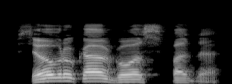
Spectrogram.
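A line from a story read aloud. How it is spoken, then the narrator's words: Grim. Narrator (Russian): мрачно сказал Денис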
